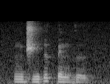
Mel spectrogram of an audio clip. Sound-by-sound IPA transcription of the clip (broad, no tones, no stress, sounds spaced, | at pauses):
n d͡ʒ i ɗ ɯ k͡p e m b ɯ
